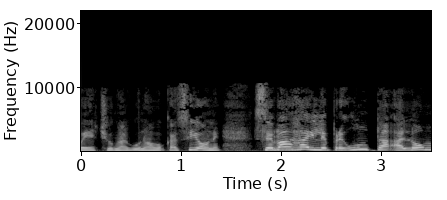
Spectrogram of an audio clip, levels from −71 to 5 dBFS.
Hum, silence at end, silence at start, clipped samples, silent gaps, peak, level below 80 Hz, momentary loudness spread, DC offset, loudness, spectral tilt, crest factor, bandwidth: none; 0 s; 0 s; under 0.1%; none; -6 dBFS; -40 dBFS; 7 LU; under 0.1%; -21 LUFS; -4 dB/octave; 14 dB; 11 kHz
